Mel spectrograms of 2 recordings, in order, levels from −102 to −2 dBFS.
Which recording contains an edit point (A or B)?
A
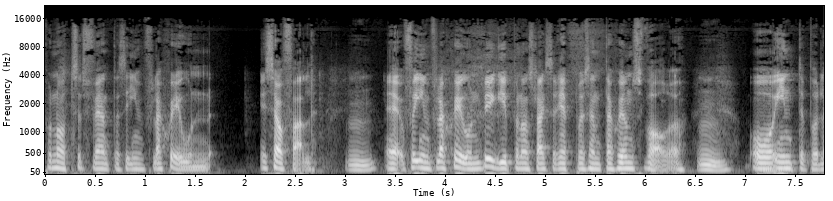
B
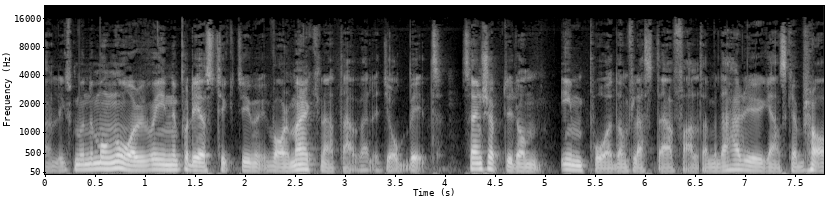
B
